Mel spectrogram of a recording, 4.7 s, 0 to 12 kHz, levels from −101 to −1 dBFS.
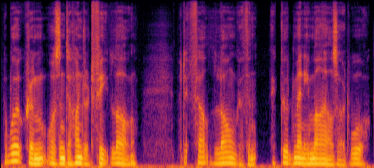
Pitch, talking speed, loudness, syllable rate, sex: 100 Hz, 230 wpm, -20 LUFS, 6.3 syllables/s, male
